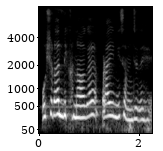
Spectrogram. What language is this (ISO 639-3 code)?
doi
